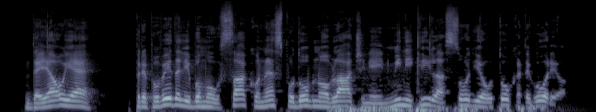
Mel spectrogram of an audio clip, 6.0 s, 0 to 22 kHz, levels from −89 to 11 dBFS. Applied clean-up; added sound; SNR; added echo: classical method spectral subtraction.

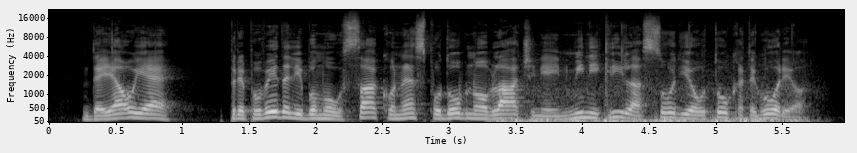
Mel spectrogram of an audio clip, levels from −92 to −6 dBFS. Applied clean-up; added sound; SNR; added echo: none; Wind; 5 dB; none.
